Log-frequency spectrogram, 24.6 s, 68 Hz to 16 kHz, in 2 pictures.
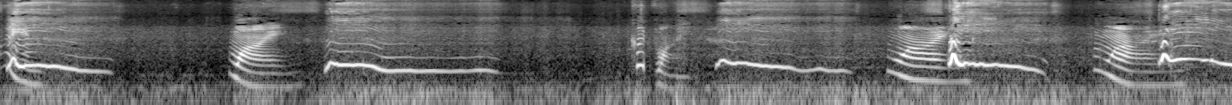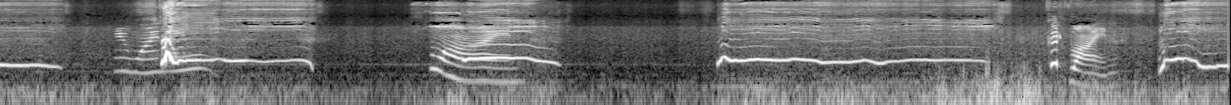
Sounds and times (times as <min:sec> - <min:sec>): Speech: 0:00.0 - 0:00.6, 0:02.3 - 0:03.0, 0:06.3 - 0:07.0, 0:08.9 - 0:09.5, 0:11.0 - 0:11.6, 0:13.4 - 0:14.4, 0:16.6 - 0:17.7, 0:22.8 - 0:23.6.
